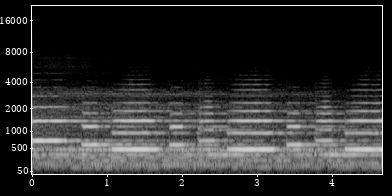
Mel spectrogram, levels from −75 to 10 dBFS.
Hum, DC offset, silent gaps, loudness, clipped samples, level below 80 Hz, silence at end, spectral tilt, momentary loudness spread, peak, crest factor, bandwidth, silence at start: none; under 0.1%; none; -13 LUFS; under 0.1%; -58 dBFS; 0 s; -8 dB/octave; 8 LU; 0 dBFS; 12 dB; 4.5 kHz; 0 s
